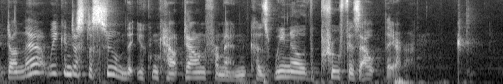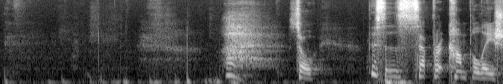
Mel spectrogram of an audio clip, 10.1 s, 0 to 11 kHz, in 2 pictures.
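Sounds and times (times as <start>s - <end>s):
faint low thumps: 5.4s - 7.8s.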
